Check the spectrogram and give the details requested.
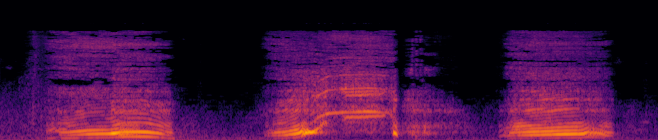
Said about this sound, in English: It's a cow. Moo, moo, moo. Yes, it's Camilla the farmer's cow.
